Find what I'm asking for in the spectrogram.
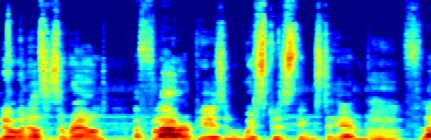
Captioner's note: gasps again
